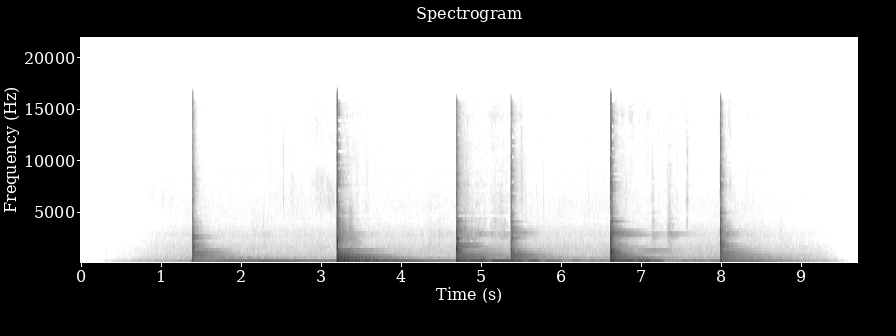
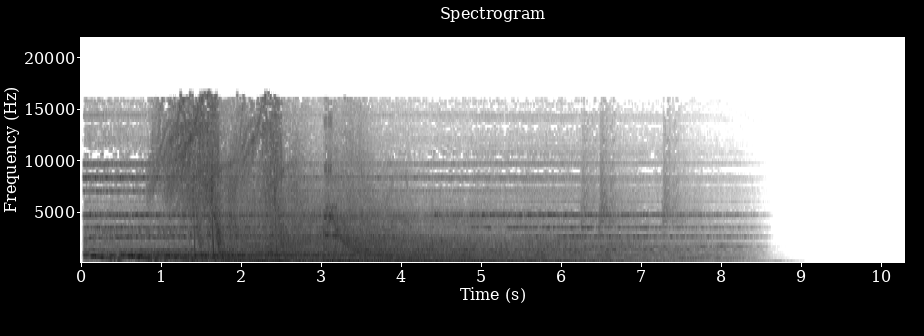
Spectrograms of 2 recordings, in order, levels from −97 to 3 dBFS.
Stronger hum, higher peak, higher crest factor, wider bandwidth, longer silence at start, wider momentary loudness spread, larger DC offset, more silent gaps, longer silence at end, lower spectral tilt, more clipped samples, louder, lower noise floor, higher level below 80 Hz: neither; about the same, -4 dBFS vs -2 dBFS; first, 32 dB vs 18 dB; about the same, 16 kHz vs 16.5 kHz; first, 1.3 s vs 0 s; first, 21 LU vs 16 LU; neither; neither; second, 0.8 s vs 2.2 s; first, -5.5 dB/octave vs -4 dB/octave; neither; second, -34 LUFS vs -18 LUFS; first, -83 dBFS vs -68 dBFS; second, -54 dBFS vs -30 dBFS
